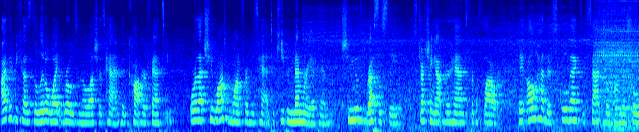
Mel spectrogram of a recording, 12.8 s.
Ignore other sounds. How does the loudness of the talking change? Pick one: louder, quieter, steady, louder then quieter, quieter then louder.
steady.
